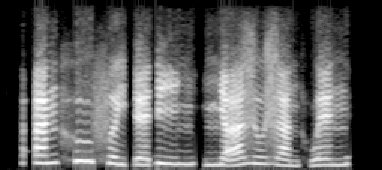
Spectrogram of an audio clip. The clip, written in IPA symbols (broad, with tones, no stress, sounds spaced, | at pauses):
ʔ a˨˦ ŋ h u˧ f ə˨˩ j ɗ ɛ˨˦ ɗ i˧ ŋ | ɲ a̰ː˧˥ z u˨˦ z a˨˩ n h w ɛ˧ ŋ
